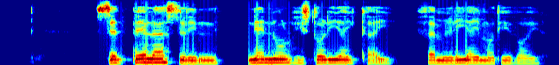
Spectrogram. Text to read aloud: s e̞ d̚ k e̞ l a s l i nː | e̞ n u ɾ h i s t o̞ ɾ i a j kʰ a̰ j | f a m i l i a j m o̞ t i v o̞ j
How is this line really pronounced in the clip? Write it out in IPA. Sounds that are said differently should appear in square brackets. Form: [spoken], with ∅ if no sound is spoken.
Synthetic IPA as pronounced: s e̞ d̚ [p] e̞ l a s l i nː | e̞ n u ɾ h i s t o̞ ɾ i a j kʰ a̰ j | f a m i l i a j m o̞ t i v o̞ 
